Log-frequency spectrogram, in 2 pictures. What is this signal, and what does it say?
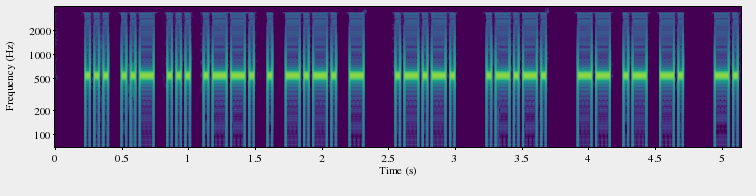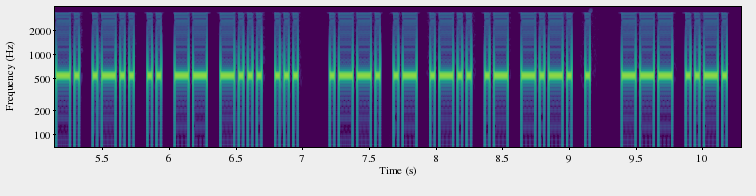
Morse code, heard as a keyed tone, about 36 wpm, 550 Hz. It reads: SUSPECT <AR> <AR> MAN CLIMBS PALACE OF
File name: podcast / News headlines-1x-35x35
